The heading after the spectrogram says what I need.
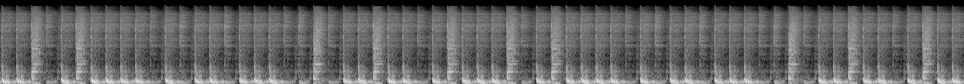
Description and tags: amen loop 2
amen, drum, loop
